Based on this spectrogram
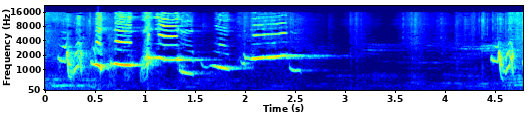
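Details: Black-naped oriole from Sumbawa, with male and female Javan birds also said to be present, singing loudly as a lure to make other orioles sing: fluty whistled notes, some sliding and rising, with harsh nasal bursts at start and end, then a pause.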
